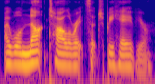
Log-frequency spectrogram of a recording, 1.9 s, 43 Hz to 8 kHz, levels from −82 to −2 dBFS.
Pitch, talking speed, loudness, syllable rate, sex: 140 Hz, 185 wpm, -18 LUFS, 6.3 syllables/s, female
